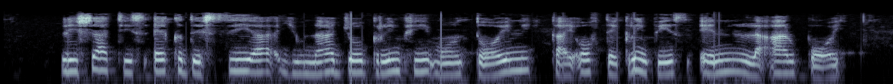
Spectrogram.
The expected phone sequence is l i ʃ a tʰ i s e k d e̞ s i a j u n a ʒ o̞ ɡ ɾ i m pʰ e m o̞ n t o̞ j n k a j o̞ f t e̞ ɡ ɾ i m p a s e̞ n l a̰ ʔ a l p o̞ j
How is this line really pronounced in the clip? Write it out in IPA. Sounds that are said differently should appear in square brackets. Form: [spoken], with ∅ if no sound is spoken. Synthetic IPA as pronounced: l i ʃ a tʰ i s e k d e̞ s i a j u n a [d͡ʒ] o̞ ɡ ɾ i m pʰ [i] m o̞ n t o̞ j n k a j o̞ f t e̞ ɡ ɾ i m p [i] s e̞ n l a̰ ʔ a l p o̞ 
